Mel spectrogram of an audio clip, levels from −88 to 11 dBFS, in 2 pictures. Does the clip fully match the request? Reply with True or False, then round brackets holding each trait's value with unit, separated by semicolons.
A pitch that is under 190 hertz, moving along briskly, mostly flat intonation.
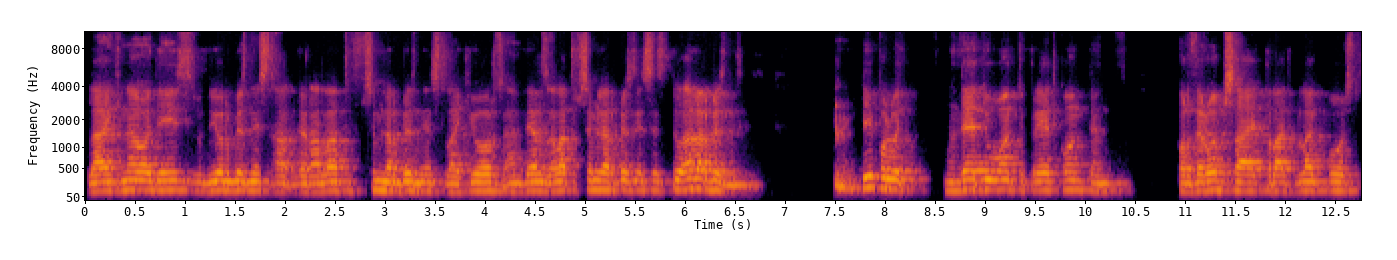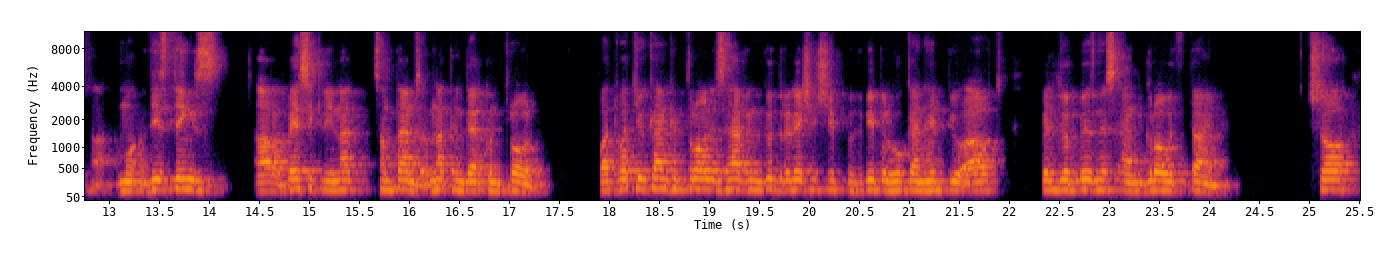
False (140 Hz; 175 wpm; 2.3 semitones)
